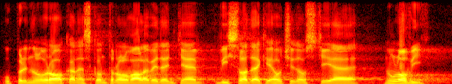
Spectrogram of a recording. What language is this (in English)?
Czech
